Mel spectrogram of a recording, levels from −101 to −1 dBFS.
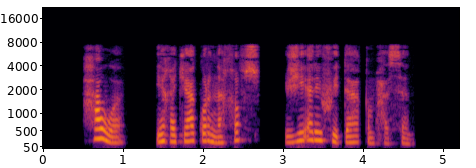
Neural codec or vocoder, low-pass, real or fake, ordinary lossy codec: none; 7.2 kHz; real; Opus, 64 kbps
